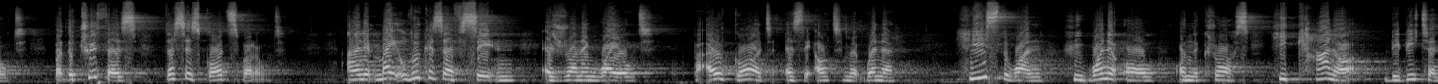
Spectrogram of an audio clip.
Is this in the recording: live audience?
yes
